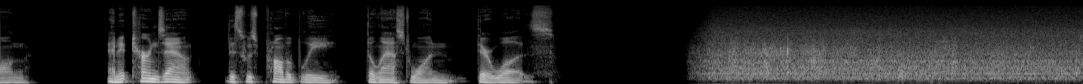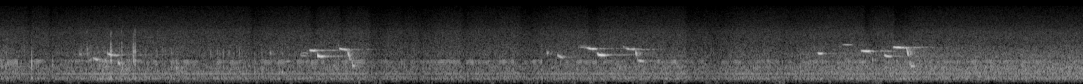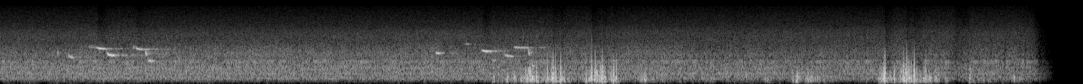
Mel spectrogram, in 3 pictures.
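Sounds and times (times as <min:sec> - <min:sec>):
speech: 0:00.0 - 0:00.4, 0:01.1 - 0:05.6
steady hiss: 0:06.9 - 0:32.1
wind: 0:06.9 - 0:32.2
o'o bird calling in short clear phrases: 0:07.2 - 0:32.0.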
